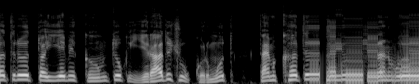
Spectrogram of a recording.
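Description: From 3.10 s to the end at 4.20 s, the speech turns robotic. The voice becomes a rigid, metallic buzz pitched at 66.7 Hz. It still follows the shape of the words loosely. This is likely robotic sound from repeated short buffers. Fresh audio arrived too slowly, so the same slice of about 15 ms was played over and over. That period sets the fixed buzz. Most of the real audio in this stretch is skipped.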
